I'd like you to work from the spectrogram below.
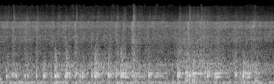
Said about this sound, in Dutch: Dan hebben we hier onze bak met mais. Die gooien we erin. Herkenbare geluid van, van de mais in de ketel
